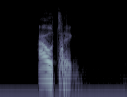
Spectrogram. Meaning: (noun) 1. A pleasure trip or excursion 2. A performance in public, for example in a drama, film, on a musical album, as a sports contestant etc
- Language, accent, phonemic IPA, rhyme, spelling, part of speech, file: English, UK, /ˈaʊtɪŋ/, -aʊtɪŋ, outing, noun / verb, En-uk-outing.ogg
